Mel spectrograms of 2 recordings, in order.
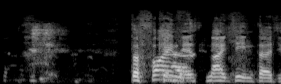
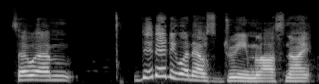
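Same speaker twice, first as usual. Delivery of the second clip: usual speaking voice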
